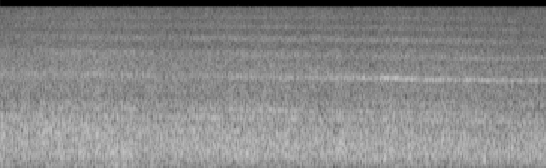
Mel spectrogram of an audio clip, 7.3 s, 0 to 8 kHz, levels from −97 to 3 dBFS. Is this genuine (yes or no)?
yes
